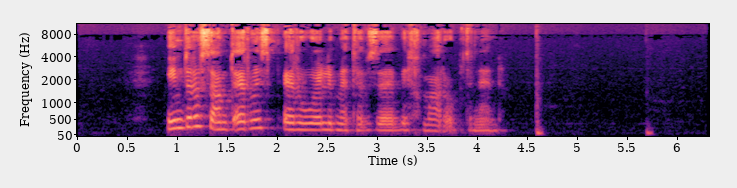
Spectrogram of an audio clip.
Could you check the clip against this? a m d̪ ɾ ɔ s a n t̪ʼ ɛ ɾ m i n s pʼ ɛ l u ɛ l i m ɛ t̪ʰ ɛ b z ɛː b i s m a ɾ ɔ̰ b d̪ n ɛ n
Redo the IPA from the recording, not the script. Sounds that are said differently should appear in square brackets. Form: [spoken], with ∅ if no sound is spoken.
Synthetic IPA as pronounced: [i] m d̪ ɾ ɔ s a [m] t̪ʼ ɛ ɾ m i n s pʼ ɛ [ɾ] u ɛ l i m ɛ t̪ʰ ɛ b z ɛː b i [χ] m a ɾ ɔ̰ b d̪ n ɛ n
